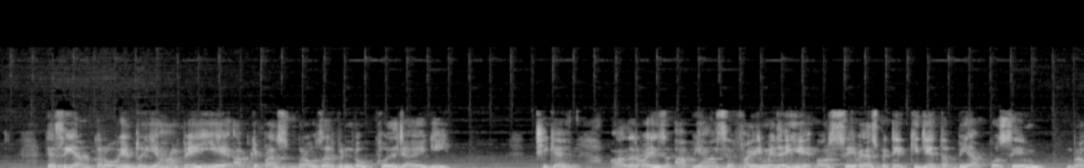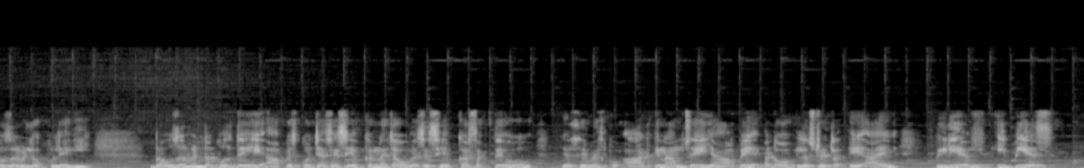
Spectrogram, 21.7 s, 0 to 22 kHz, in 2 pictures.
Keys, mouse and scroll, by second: 5.6 click, 12.6 scroll up 1, 13.4 click, 16.2-17.2 typing, 18.1 click.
